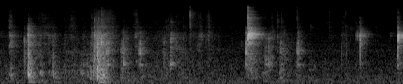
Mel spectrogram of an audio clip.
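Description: A few light clicks and knocks from handling the plastic chassis of a radio-controlled truck. The loudest knock comes about two and a half seconds in.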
